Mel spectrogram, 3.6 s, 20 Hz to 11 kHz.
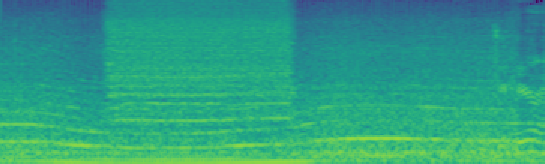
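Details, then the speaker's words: JLG 80HX boom lift, diesel hydraulics with low pressure (2400-2600 vs 3000 spec) on telescope: sustained, wavering squeal over low diesel rumble as the circuit dead-heads at peak against its relief valve. "the squeal is very different it's a different relief valve and one more time on the relief valve for the whole valve block"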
